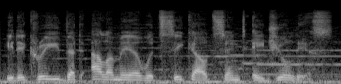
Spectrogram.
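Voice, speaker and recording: Scheming owl elder, voiced by a man, low voice, measured narration, music bed. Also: steady tone, close to an everyday voice. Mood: grave. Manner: measured, grave storytelling. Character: older male owl mentor, scheming and confident. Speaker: narrator and mentor figure. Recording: game audio with music behind.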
